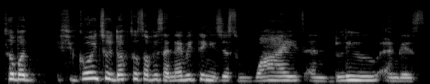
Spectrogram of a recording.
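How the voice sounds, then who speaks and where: Speaking quickly in a warm, medium-pitched voice, this woman is a middle-aged Nigerian doctor appearing as a podcast guest. She tells her stories with animated earnestness, frequently starting sentences over, in a conversational interview.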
